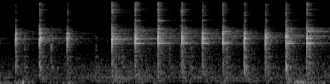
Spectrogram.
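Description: Thirteen sharp, bright taps drive a rubber and metal oil seal into its aluminium housing on the lower unit of a Yamaha F-100 four-stroke outboard motor during an impeller oil seal replacement. Each tap is a short, high-pitched click ringing near 2.6 kHz and dying away quickly. The seal ends up fully seated.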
